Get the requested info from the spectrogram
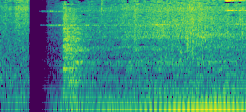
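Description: Low motor or engine hum that grows louder toward the end, after a brief gap in the sound about a third of a second in.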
